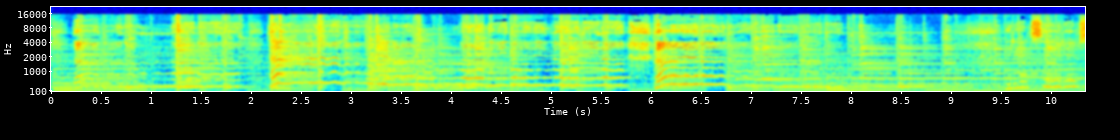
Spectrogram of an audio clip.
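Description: A woman singing long, wavering held notes to acoustic guitar accompaniment. Her voice takes up a fresh note about two seconds in and again about six seconds in.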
